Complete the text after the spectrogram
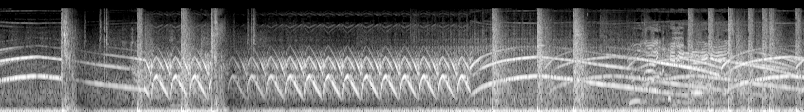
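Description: Gunshots crack in sharp bursts.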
